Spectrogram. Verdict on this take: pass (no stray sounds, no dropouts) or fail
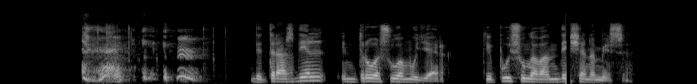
fail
